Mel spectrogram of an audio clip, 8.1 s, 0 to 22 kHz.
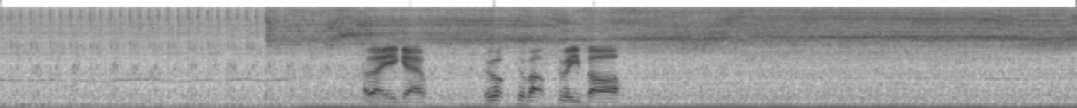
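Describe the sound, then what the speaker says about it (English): A BMW E30 325i with the M20B25 six-cylinder idles roughly with a vacuum line disconnected, a steady low engine rumble running throughout while someone speaks briefly close by. "you'll hear the engine sound pretty rough"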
